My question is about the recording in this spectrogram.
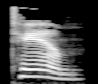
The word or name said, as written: tamm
